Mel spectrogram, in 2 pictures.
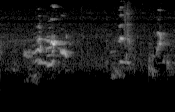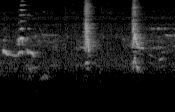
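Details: Gray catbird, male, giving scattered short phrases with gaps between them: a warbled squeaky opening, a falling slurred whistle, then two sharp scratchy notes near the end; a quiet outdoor setting otherwise.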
